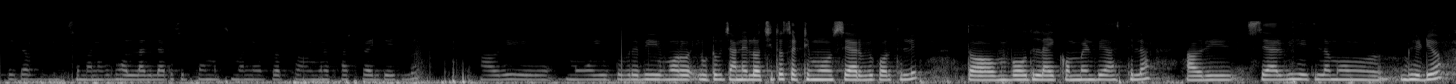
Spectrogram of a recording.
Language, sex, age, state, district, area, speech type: Odia, female, 30-45, Odisha, Kandhamal, rural, spontaneous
